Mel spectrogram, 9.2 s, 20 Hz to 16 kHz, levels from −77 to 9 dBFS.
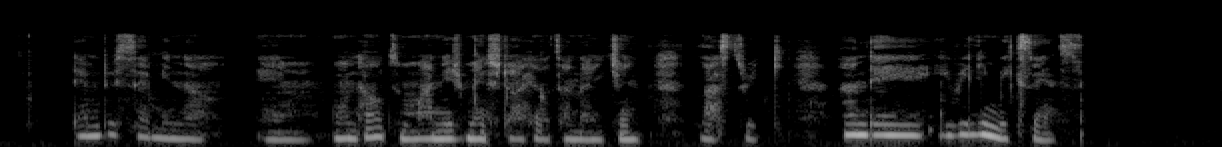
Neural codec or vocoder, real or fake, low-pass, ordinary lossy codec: none; real; 7.2 kHz; MP3, 64 kbps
